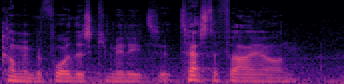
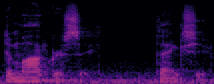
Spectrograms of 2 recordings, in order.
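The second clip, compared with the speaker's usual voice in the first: solemn hushed thanks; 15 dB quieter than usual. Acted. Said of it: "Would you stop?".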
